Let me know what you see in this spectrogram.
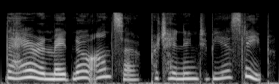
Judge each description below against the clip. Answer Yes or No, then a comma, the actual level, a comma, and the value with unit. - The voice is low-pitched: No, very high, 275 Hz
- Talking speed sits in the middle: No, fast, 215 wpm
